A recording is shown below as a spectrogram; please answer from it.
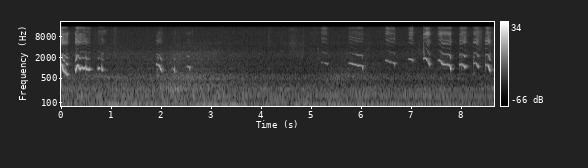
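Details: Young white male Toy Poodle whimpering: thin, high whines that slide downward come in bursts, first a cluster, a quieter pause, then a rapid run of quick whines near the end, with faint clicks and low background hum.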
